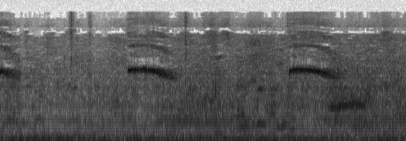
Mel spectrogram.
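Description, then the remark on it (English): Short, shrill whistle blasts at intervals, about three of them, blown by crews holding the strings of giant Macy's parade balloons during a test in the parking lot of MetLife Stadium, New Jersey, ahead of the Thanksgiving Day parade, over a steady background of outdoor crowd murmur and rumbling noise. “But the sound of whistles could be heard directly.”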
